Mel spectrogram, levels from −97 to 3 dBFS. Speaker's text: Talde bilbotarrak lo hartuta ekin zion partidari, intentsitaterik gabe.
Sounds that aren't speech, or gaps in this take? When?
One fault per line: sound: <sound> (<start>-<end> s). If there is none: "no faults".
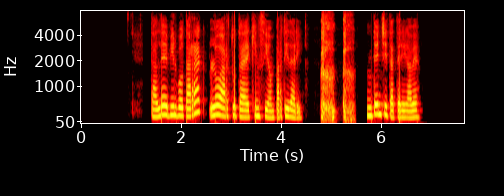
sound: cough (4.8-5.5 s)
